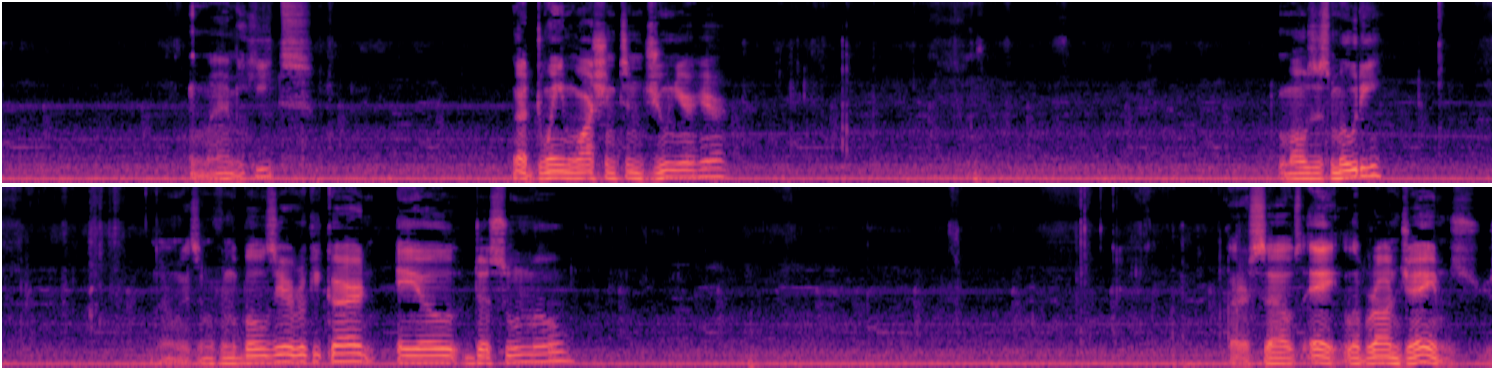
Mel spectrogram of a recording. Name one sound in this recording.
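Cards slide and rustle softly against each other.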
